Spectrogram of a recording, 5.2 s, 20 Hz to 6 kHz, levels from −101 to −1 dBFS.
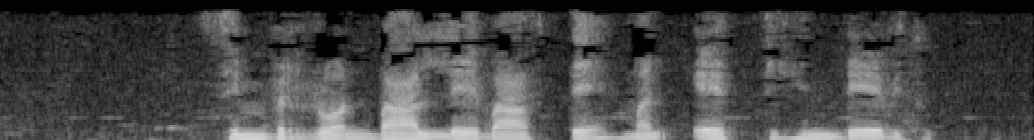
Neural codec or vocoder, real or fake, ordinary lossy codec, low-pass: none; real; MP3, 24 kbps; 5.4 kHz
